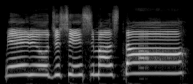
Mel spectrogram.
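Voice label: Japanese anime girl voice sounds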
